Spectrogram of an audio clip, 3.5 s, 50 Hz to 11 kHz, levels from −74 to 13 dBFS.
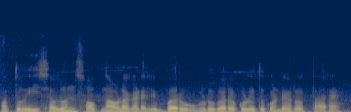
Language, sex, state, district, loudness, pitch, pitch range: Kannada, male, Karnataka, Bangalore, -16 LUFS, 125 Hz, 120-130 Hz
